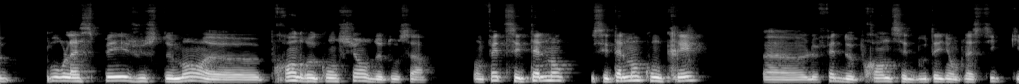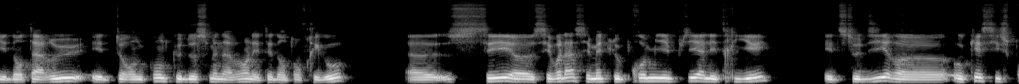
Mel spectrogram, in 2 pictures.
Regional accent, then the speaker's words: Roanne, Auvergne-Rhône-Alpes, France; born there; j'étais parti marcher entre ma ville natale, Roanne, et Lyon.

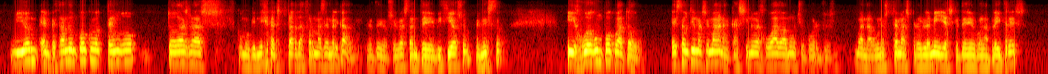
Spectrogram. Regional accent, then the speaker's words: Asturias, Spain; Yo soy de Asturias.

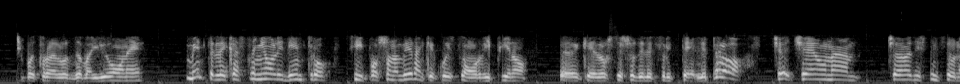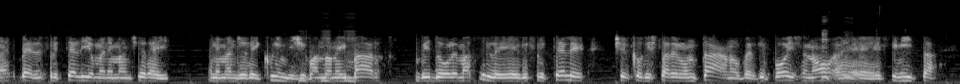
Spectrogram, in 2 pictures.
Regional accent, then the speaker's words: Emilia-Romagna, Italy; Dalle mie parti si chiamano frappe

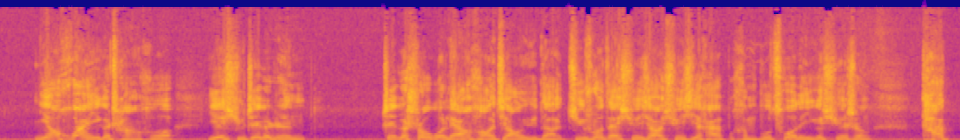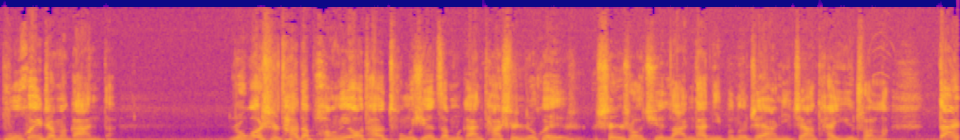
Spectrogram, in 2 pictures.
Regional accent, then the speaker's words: China; 就是我们中国人当年啊，孔子曾经曰过，君子喻于义，小人喻于利

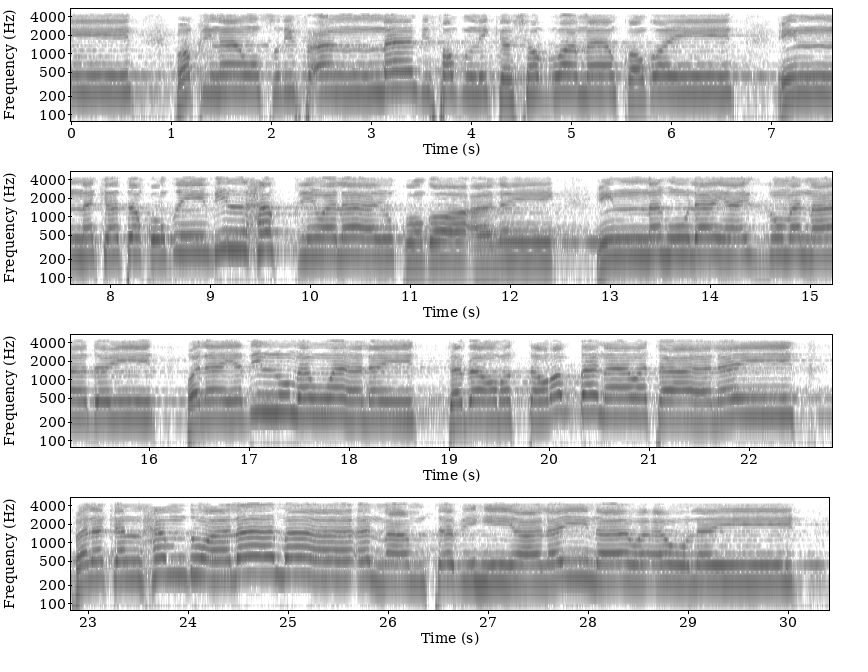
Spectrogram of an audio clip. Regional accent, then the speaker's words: Egypt; اللهم احفظ بلادنا مصر بحفظك وارعها برعايتك وأمنها بأمانك

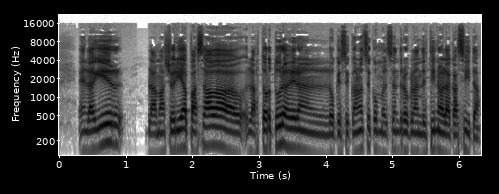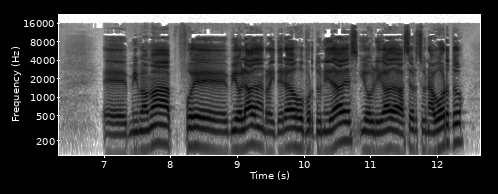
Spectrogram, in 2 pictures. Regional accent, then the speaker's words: Rafaela, Santa Fe, Argentina; Nosotros somos de Rafaela

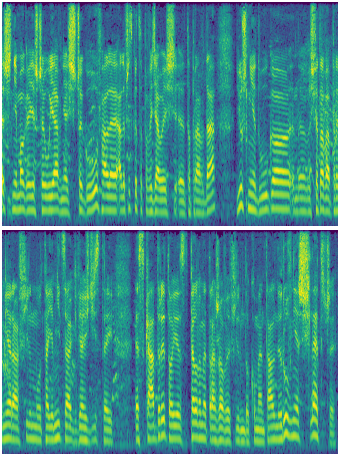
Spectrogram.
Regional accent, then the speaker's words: Lublin, Lublin Voivodeship, Poland; Ja pochodzę z Lublina, ale moja rodzina pochodzi w jakimś stopniu z Kazimierza.

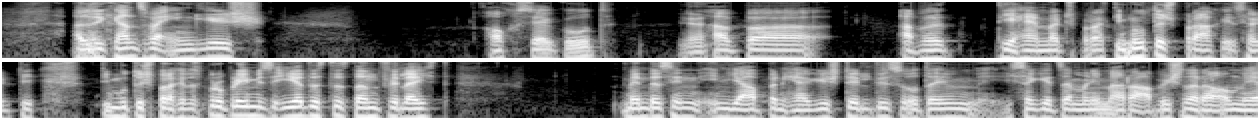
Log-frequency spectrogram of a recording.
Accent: Sweden; aber bei uns in Schweden gibt es natürlich auch Gegenden, wo noch gar kein Internet ist.

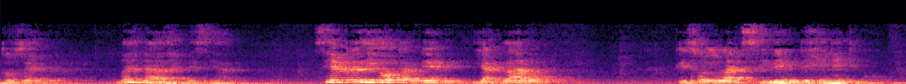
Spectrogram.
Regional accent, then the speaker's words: Cuba; Como cubana, aprendí a ser internacionalista.

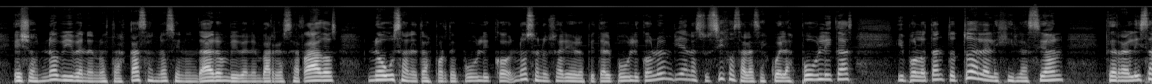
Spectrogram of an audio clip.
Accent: La Plata, Buenos Aires Province, Argentina; fui una de las miles de víctimas de la inundación de La Plata, soy del barrio de La Loma

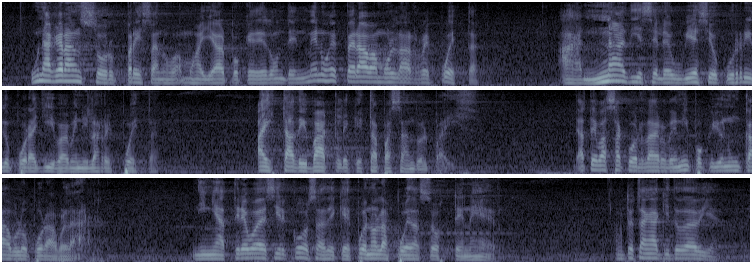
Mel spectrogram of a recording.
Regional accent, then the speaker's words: Venezuela; yo no creo que la solución de los problemas de Venezuela vengan por políticos

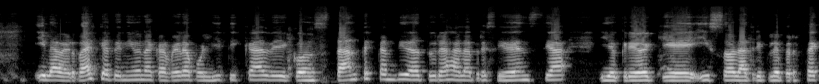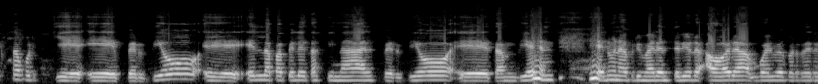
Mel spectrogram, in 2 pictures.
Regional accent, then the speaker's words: Chile; Como buenos chilenos, todo a última hora

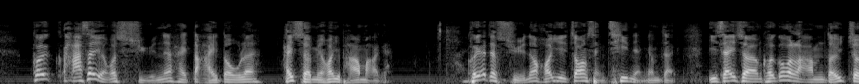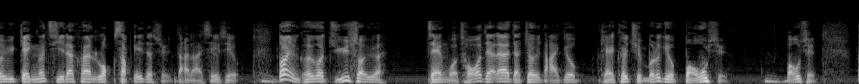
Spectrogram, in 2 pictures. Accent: China; 因為咁啊，我哋中國人從來都係咁噶啦

